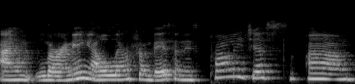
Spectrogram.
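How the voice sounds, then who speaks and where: Her voice sits fairly high in pitch. The woman's pitch variation is ordinary. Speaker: accountant and financial planner hosting a webinar. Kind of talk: webinar presentation. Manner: fast.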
